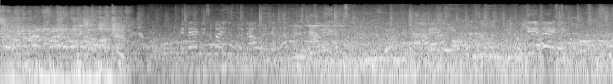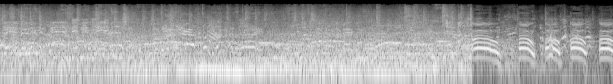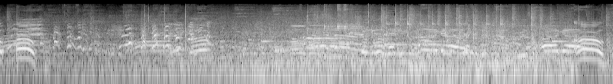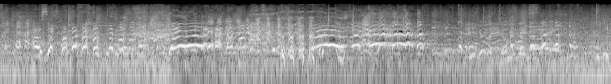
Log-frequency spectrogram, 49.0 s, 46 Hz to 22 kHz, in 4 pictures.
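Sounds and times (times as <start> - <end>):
excited voices: 0.0 - 29.7, 30.3 - 49.0
crowd laughing: 10.1 - 29.1, 36.4 - 49.0.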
